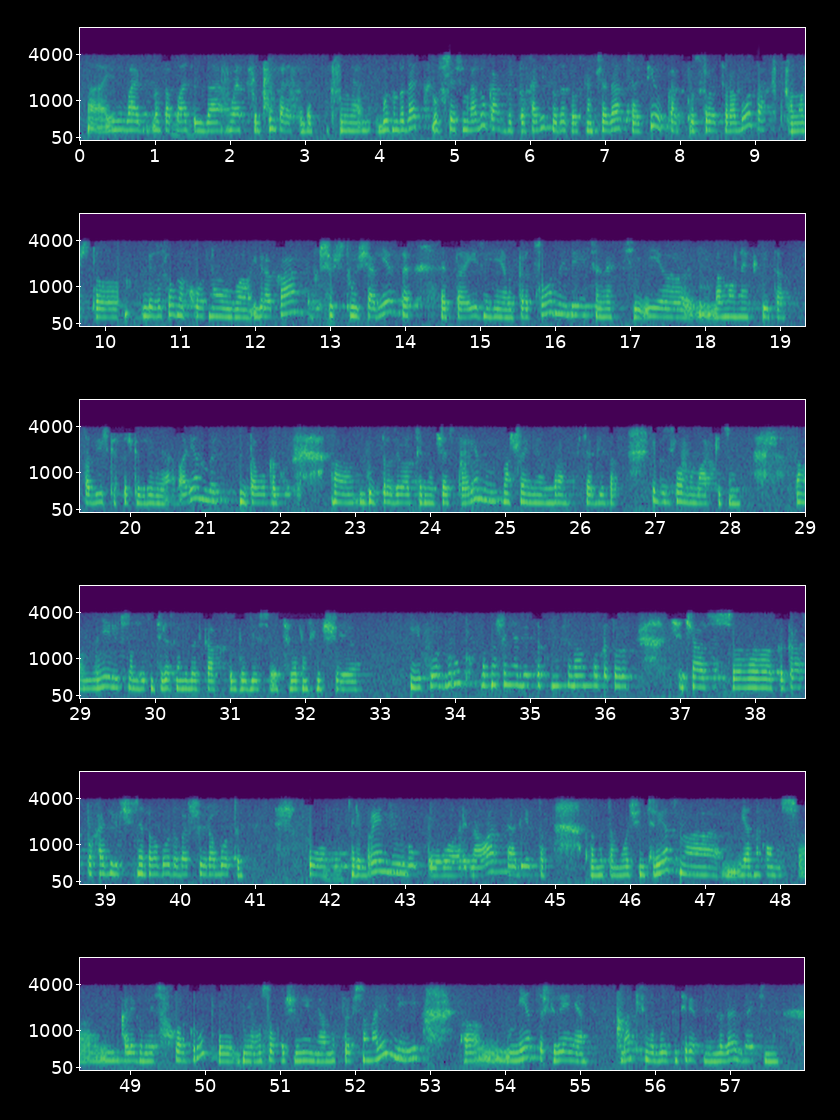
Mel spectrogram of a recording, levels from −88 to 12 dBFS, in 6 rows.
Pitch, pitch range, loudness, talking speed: 180 Hz, 170-205 Hz, -18 LUFS, 135 wpm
